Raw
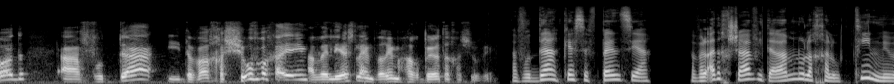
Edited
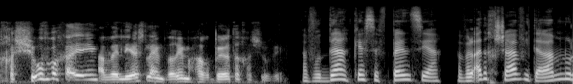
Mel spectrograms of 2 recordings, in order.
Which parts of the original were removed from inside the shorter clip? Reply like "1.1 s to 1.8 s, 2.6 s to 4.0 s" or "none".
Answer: 6.6 s to 6.8 s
